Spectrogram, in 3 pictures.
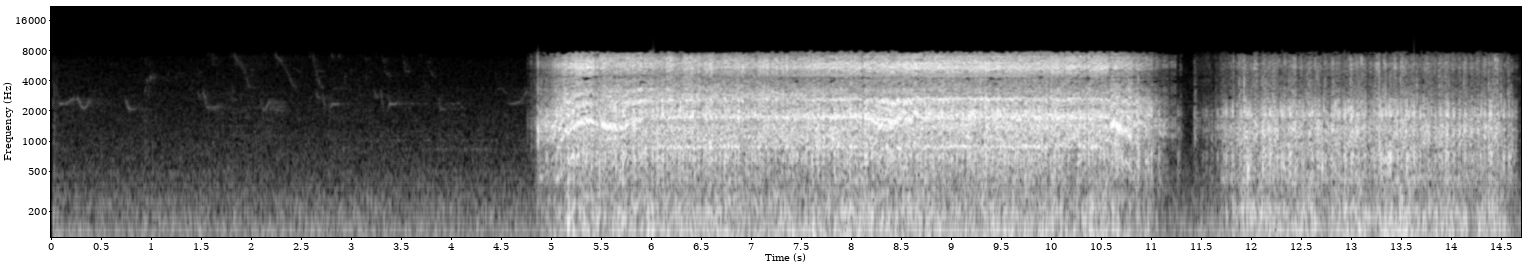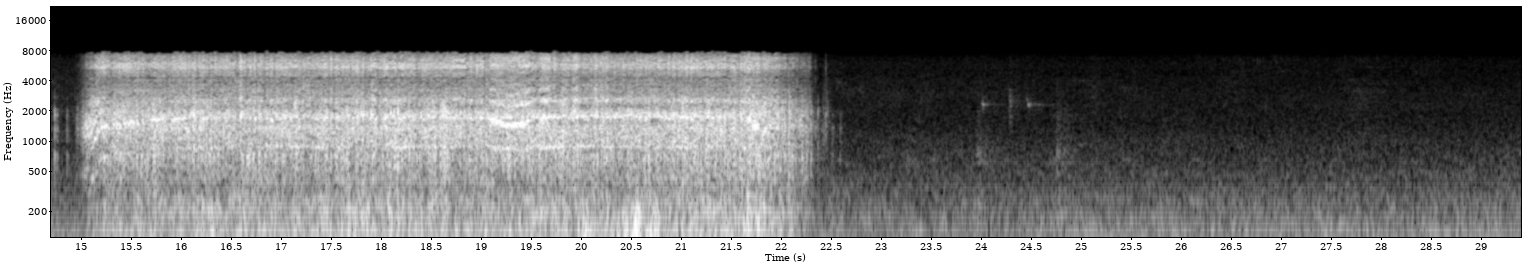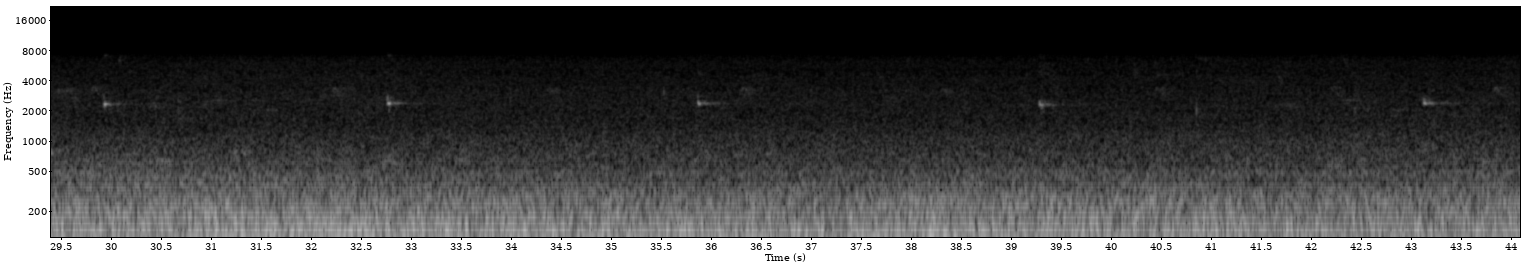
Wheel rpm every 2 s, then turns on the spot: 0, 0, 80, 230, 230, 90, 40, 90, 230, 230, 210, 20, 0, 0, 0, 0, 0, 0, 0, 0, 0, 0.
12-14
